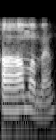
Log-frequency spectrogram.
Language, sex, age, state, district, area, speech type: Tamil, male, 18-30, Tamil Nadu, Viluppuram, urban, conversation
